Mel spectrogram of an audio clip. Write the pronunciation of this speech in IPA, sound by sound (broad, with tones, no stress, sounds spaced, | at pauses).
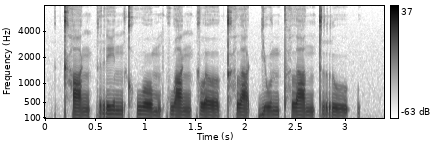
kʰ a˧ ŋ p r i˧ n kʰ w o˨˩ m k w a˧ ŋ k l ɤː˨˩ kʰ l a˨˩ k̚ j u˧ n pʰ l a˧ n t r u˨˩ ʔ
